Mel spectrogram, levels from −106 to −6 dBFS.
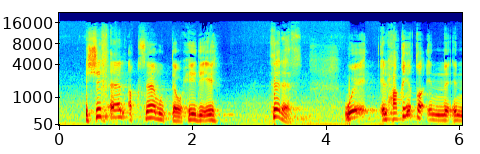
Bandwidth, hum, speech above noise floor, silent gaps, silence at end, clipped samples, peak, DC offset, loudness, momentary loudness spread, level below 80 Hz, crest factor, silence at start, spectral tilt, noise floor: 16 kHz; none; 26 dB; none; 0 s; under 0.1%; 0 dBFS; under 0.1%; -16 LUFS; 15 LU; -48 dBFS; 16 dB; 0 s; -4.5 dB/octave; -41 dBFS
